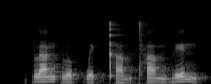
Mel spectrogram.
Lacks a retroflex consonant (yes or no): yes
